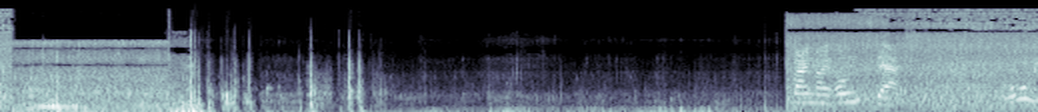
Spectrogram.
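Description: A phone dropping into a shallow, rocky stream: a splash and a few sharp knocks about two seconds in, then about four seconds of muffled, low water sound. The clear rush of the stream and a voice return near the end.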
